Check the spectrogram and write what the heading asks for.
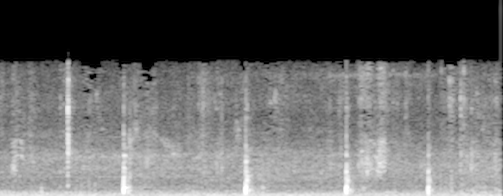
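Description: A series of five short, sharp knocks at uneven intervals, roughly a second apart, over a steady low background hum.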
